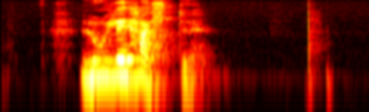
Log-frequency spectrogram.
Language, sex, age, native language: Icelandic, female, 60-69, Icelandic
